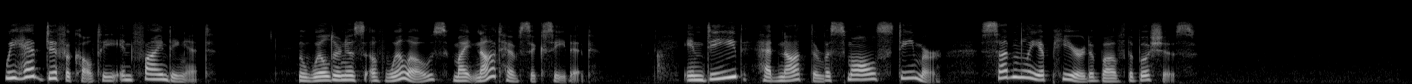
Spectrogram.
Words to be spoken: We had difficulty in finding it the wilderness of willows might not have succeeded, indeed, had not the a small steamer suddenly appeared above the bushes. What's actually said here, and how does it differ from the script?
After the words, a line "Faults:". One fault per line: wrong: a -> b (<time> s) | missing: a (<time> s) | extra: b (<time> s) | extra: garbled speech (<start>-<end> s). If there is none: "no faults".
We had difficulty in finding it the wilderness of willows might not have succeeded, indeed, had not the a small steamer suddenly appeared above the bushes.
Faults:
no faults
